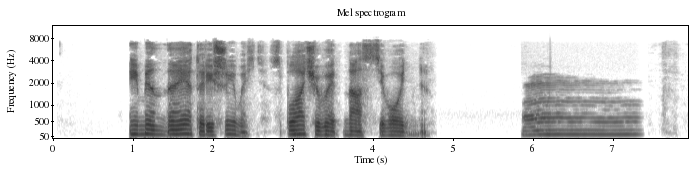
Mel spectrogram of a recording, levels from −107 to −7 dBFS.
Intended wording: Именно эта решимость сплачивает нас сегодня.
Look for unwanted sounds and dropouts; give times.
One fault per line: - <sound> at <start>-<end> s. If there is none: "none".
- laugh at 5.8-7.4 s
